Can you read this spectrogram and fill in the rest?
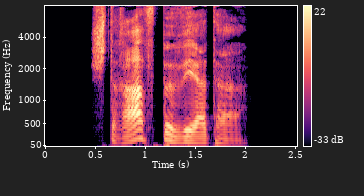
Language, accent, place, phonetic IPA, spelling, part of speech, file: German, Germany, Berlin, [ˈʃtʁaːfbəˌveːɐ̯tɐ], strafbewehrter, adjective, De-strafbewehrter.ogg
- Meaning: inflection of strafbewehrt: 1. strong/mixed nominative masculine singular 2. strong genitive/dative feminine singular 3. strong genitive plural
